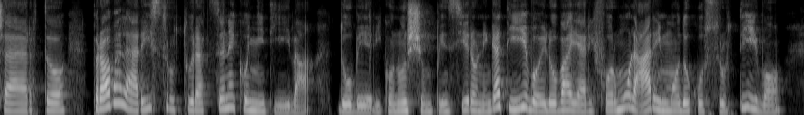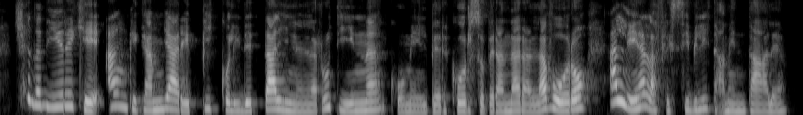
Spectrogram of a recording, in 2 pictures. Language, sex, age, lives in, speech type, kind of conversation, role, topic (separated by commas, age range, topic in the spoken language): Italian, female, 20-24, Italy, read, expert-assistant, expert, Come possiamo usare ciò che sappiamo sul cervello per organizzare meglio le nostre giornate?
